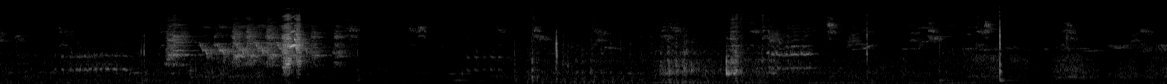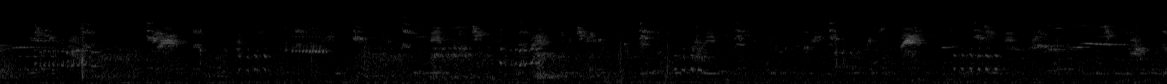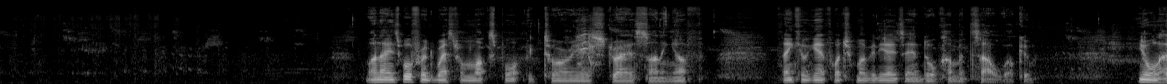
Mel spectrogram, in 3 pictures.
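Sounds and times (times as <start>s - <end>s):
birds chirping: 0.0s - 35.0s
bird harsh screech: 1.7s - 3.3s.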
